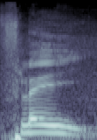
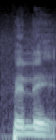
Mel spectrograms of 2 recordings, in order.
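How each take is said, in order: First: The vowel glides upward into an 'ee'. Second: The vowel is a plain, steady 'e'. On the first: The speaker calls it right. "এটার উচ্চারণ এখন থেকে হবে ফ্লেই" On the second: The speaker calls it wrong. "আমরা বলি প্লে"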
